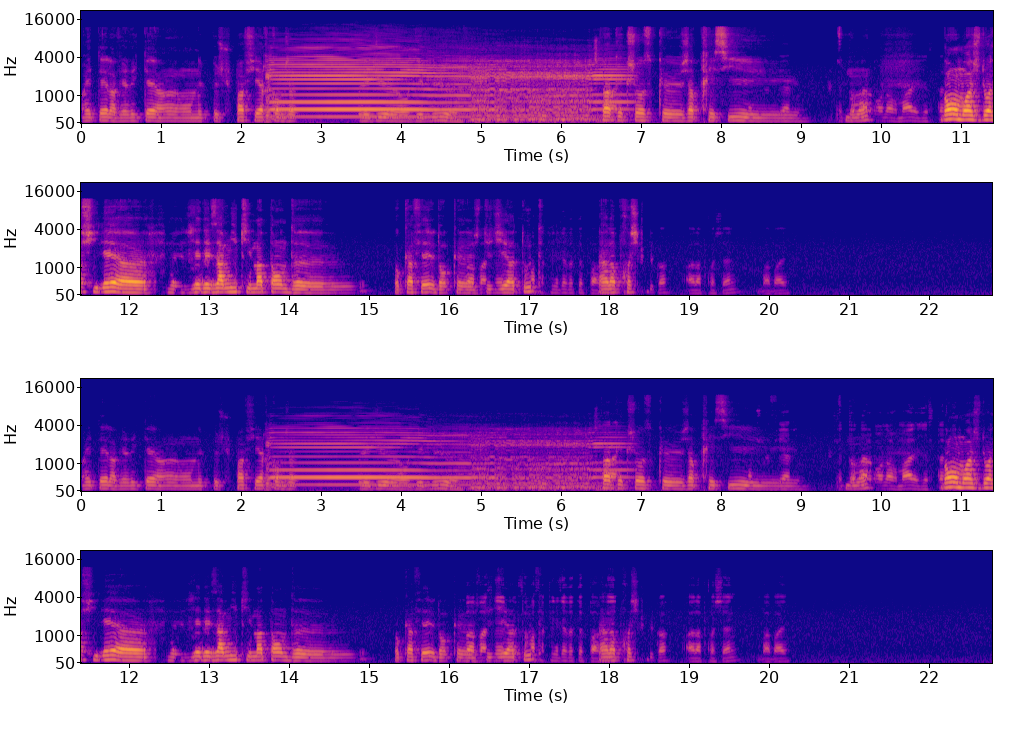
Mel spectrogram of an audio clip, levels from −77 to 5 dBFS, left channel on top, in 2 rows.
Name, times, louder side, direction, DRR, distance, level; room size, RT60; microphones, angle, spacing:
voice 1, 0.0-2.7 3.5-4.7 6.5-9.0 9.5-9.9 10.7-14.8 15.3-16.3 16.6-17.1 17.9-18.4, left 4 dB, 75° left, 1.1 m, -24 dB
Bowed string instrument, 2.3-7.0, left 4 dB, 40° left, 0.5 m, -24 dB
voice 2, 6.4-6.7 8.3-8.9 9.4-10.8 16.2-18.1 18.6-20.2, right 3 dB, 80° right, 5.8 m, -37 dB
head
